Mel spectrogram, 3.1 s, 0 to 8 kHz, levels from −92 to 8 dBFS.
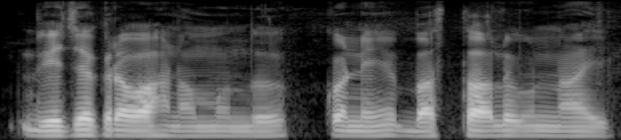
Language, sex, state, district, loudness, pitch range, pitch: Telugu, male, Telangana, Mahabubabad, -19 LUFS, 100-105 Hz, 100 Hz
